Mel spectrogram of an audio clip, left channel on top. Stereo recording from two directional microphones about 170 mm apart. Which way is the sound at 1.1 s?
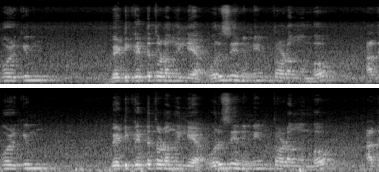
15° right (ahead or behind).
